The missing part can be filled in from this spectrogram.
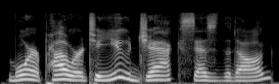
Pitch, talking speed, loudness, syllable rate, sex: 205 Hz, 170 wpm, -15 LUFS, 3.4 syllables/s, female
